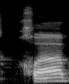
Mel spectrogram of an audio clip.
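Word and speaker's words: خواب: Question number 148 ख्वाब और खुश में जो वाव इस्तेमाल हुआ है उसे हम क्या कहते हैं, तो उसे वाव मादुला कहते हैं जो साइलेंट होता है।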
